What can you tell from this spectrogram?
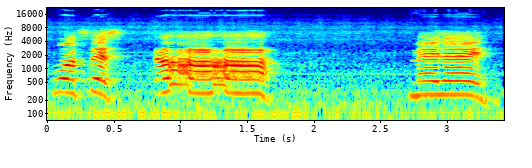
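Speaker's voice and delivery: loud, high panicked cry for help; real panic, calling out for rescue; panicked mayday. Real, not acted. Pilot calls mayday as his ship spins, loud and panicked.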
